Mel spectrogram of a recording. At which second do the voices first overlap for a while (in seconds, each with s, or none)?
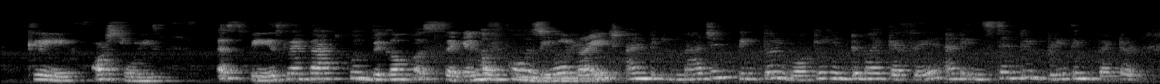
4.8 s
